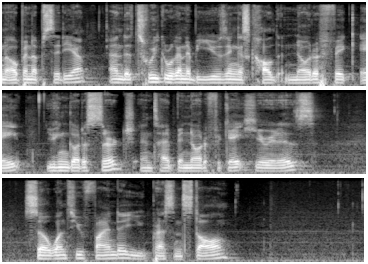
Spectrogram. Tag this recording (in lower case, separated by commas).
speech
